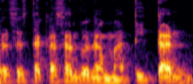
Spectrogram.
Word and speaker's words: Amatitán: se está casando en Amatitán. Yo lo estaba pronunciando mal, Amatitlán, con él es Amatitán.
